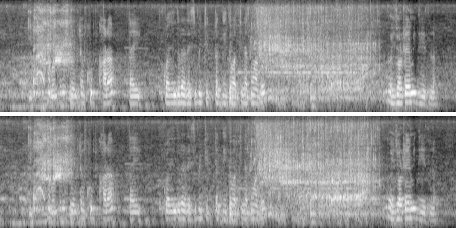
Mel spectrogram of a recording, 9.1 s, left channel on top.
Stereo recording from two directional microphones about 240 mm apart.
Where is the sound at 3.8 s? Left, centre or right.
Centre.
